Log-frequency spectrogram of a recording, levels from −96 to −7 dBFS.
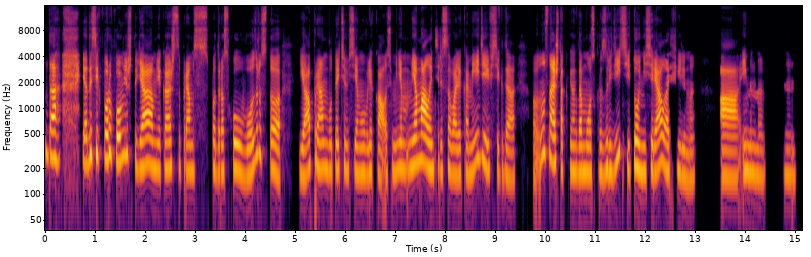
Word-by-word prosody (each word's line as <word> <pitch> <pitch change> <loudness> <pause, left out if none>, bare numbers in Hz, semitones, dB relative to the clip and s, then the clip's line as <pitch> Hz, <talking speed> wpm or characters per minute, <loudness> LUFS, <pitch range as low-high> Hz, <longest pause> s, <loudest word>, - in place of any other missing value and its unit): да. 270 -4 +5 0.4
Я 225 -2 +3
до 285 - +3
сих 295 +1 -1
пор 260 +3 +5
помню, 270 +2 +2
что 245 - -7
я, 215 +2 +6
мне 195 -1 -3
кажется, 205 +1 0
прямо 190 -1 -1
с - - -8
подросткового 185 -1 -2
возраста, 195 - -1 0.3
я 170 +2 +3
прям 200 -2 -1
вот 190 +1 -7
этим 195 0 -4
всем 185 -2 -4
увлекалась. 175 -1 -3
Мне 190 +2 -3
меня 205 +3 +1
мало 235 -5 +7
интересовали 185 -3 -3
комедии 205 +7 -2
всегда. 170 -4 -5 0.3
Э, - - -7
ну, 290 +7 -1
знаешь, 235 -6 +6
так 190 - -2
иногда 185 -1 -1
мозг 180 0 -4
разрядить, 190 - -4
и 190 - -4
то 210 0 +2
не 180 -2 -2
сериалы, 195 +4 +2
а - - -2
фильмы, 160 -6 -8 0.5
а, 160 -1 +5
именно, 175 -3 -5 0.4
м 165 -1 -10
190 Hz, 165 wpm, -24 LUFS, 180-220 Hz, 0.5 s, мало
